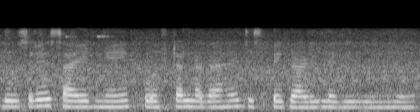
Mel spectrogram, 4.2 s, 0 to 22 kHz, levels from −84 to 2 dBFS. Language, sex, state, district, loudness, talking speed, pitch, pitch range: Hindi, female, Uttar Pradesh, Lucknow, -16 LUFS, 155 wpm, 200 Hz, 195-210 Hz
